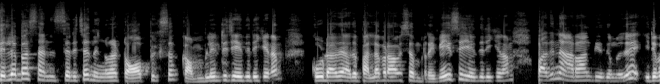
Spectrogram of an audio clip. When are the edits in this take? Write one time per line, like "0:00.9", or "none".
0:05.2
